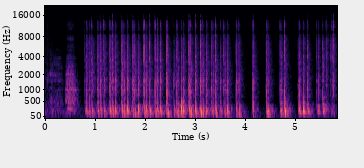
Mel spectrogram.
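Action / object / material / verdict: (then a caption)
scrape / plastic storage bin lid / plastic / none. Long acrylic nails scratch and tap rapidly across the stickered lid of a hollow yellow plastic storage bin, then the bin is tilted and held up. The result is a dense run of short, dry clicks and scrapes over a hollow low thud that dies almost at once. Near the end the strokes spread out into separate bursts with brief pauses between them.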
